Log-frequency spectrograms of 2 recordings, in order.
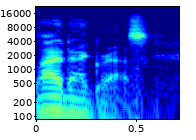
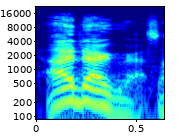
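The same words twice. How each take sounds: First: Softer, lower repeat of "I digress."; "I digress." dropped low under the breath; quiet aside. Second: Said in the usual way. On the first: Shown as a demonstration. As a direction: mutter "I digress." to yourself.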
